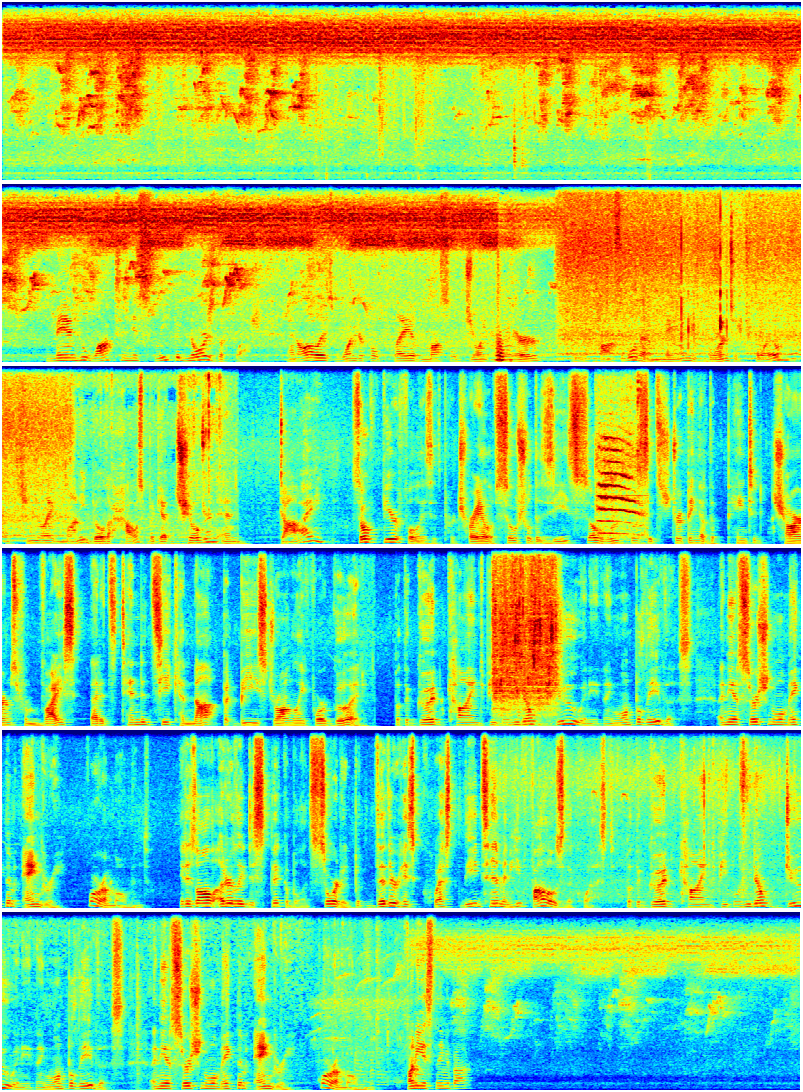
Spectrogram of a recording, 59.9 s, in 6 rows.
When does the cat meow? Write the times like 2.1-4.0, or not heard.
27.4-28.1.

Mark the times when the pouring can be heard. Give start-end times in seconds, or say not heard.
36.0-37.0.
